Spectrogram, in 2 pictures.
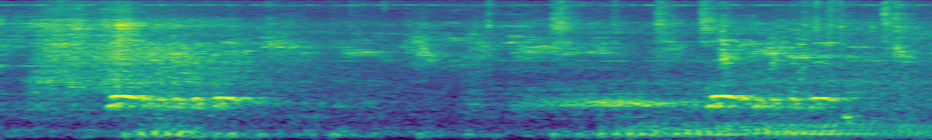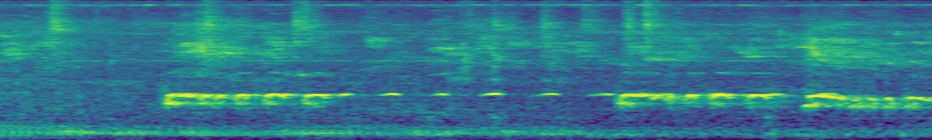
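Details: Local zebra dove with a strong, clear 'kung' voice. Short rippling coos come first, then a long series of bubbling trilled phrases. A low droning, music-like hum runs underneath for much of the time.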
